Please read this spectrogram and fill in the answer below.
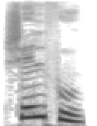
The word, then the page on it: ಶೆಲ್ಫು: śeḷphu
